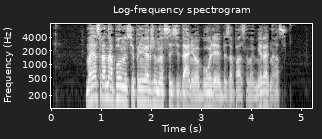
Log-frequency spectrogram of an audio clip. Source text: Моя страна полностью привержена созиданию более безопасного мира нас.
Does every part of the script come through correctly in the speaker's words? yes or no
yes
